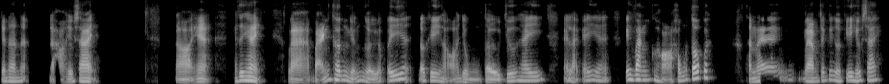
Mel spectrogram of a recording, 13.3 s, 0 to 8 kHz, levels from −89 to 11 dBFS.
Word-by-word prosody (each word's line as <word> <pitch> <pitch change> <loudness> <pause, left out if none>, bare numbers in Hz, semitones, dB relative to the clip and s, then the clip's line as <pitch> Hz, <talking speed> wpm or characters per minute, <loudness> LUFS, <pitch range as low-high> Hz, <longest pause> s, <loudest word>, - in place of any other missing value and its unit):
cho 120 - 0
nên 120 0 -1
á - - -4 0.3
là - - -5
họ - - -5
hiểu 95 +3 -3
sai. 115 -2 +4 1.1
Rồi 90 0 +1
ha, 105 -3 +4 0.3
cái 120 - -6
thứ 145 - +4
hai 140 -5 +6 0.3
là 85 -3 +3
bản 170 - +5
thân 165 -4 +2
những 130 +6 -3
người 95 -7 0
góp - - -6
ý 155 +6 +3
á, 200 - -1
đôi 140 - -1
khi 140 -3 0
họ 100 -3 -4
dùng 90 -3 -5
từ 90 -2 +2
chưa 130 +5 -1
hay, 140 +4 -1 0.3
hay - - -3
là - - -2
cái, 150 +3 -4
a, 140 - -5 0.2
cái 170 +2 +2
văn 165 -2 +2
của 170 - -7
họ 125 - 0
hông 135 +2 -2
có 165 - -6
tốt 210 +3 +6
á, 240 - +1 0.6
thành - - -1
ra, 125 - +1 0.3
ưm, 165 - -14
làm 115 - +3
cho 140 - -3
cái 160 - -5
người 130 -5 -1
kia - - 0
hiểu 140 0 +1
sai. 155 +2 -1
135 Hz, 220 wpm, -25 LUFS, 105-155 Hz, 1.1 s, hai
